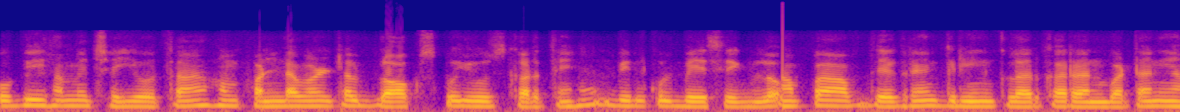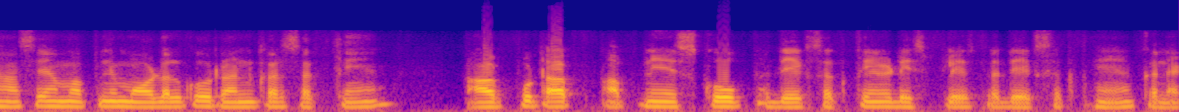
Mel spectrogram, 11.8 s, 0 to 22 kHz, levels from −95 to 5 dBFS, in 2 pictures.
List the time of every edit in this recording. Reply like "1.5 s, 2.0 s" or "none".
4.0 s, 8.0 s

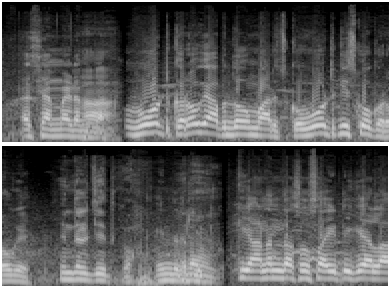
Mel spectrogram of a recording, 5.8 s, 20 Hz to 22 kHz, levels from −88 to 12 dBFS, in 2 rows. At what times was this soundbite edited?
0.9 s, 4.5 s

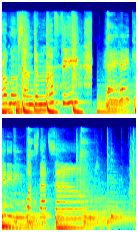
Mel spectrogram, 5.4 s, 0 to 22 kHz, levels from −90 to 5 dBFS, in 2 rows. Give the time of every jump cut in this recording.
1.6 s

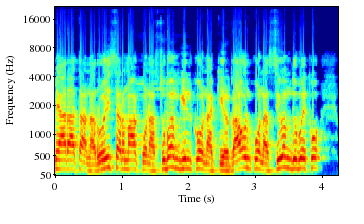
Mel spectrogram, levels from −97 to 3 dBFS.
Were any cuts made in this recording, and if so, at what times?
none

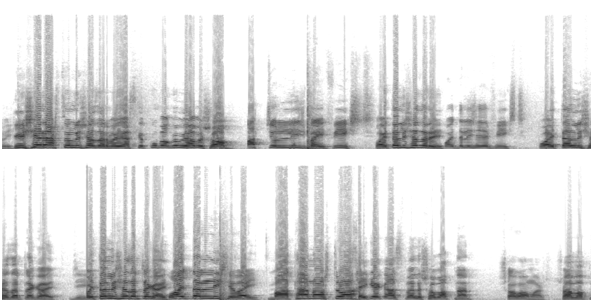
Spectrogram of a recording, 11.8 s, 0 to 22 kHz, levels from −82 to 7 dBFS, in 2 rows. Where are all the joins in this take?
none

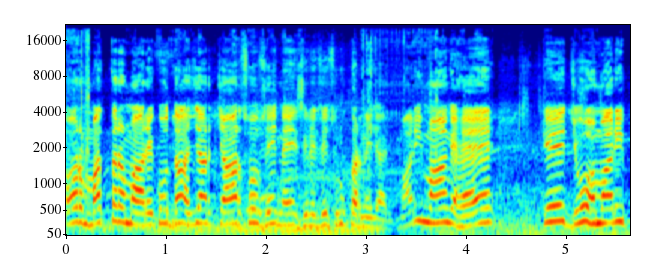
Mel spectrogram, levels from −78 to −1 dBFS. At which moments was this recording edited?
3.0 s

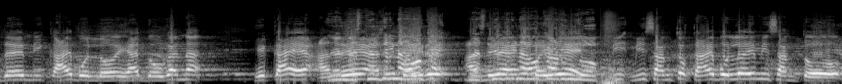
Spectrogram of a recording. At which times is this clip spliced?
6.1 s

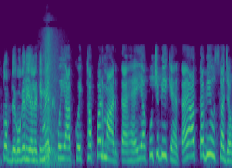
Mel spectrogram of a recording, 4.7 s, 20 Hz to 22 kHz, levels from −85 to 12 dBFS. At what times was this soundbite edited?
1.1 s

